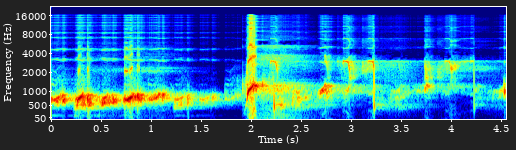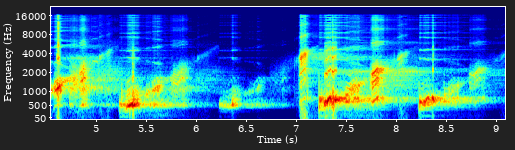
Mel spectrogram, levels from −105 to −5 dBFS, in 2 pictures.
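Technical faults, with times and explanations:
throughout: crude rate conversion. Unfiltered sample dropping, consistent with 48 kHz to 44.1 kHz, leaves an inharmonic fizz roughly 25 dB down that tracks loud, bright sound, unlike steady hiss.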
